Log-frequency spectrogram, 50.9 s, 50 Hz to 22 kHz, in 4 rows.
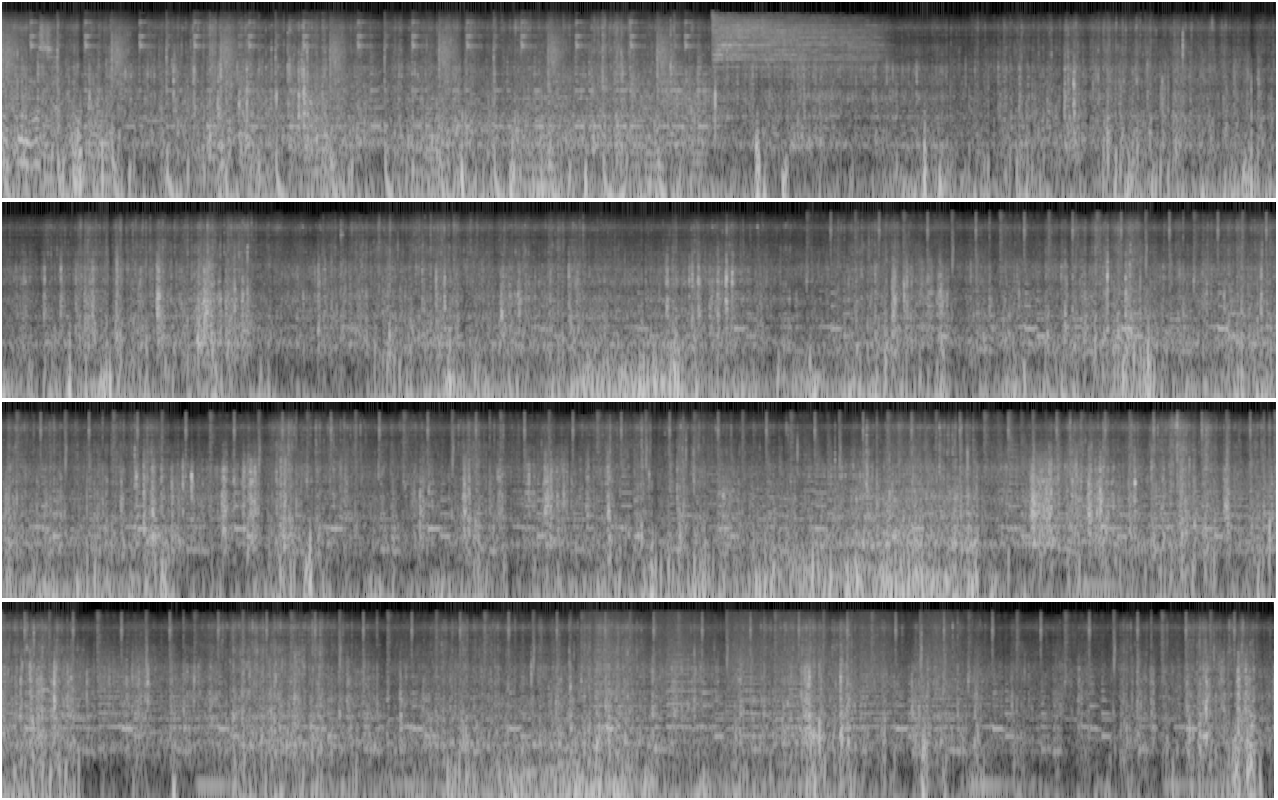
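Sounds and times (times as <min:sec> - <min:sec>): music: 0:00.0 - 0:09.2, 0:17.0 - 0:50.9
bike rattling over loose rock: 0:09.0 - 0:22.7
wind buffeting microphone: 0:16.4 - 0:21.9.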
